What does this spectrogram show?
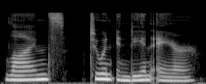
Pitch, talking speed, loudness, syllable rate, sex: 200 Hz, 145 wpm, -15 LUFS, 4.2 syllables/s, female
